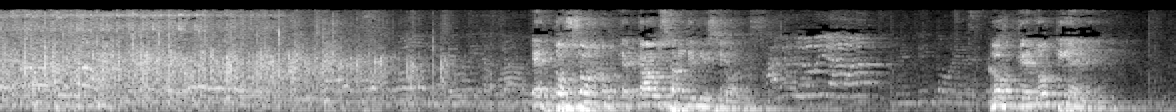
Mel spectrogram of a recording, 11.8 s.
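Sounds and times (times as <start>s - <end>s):
audience applause: 0.0s - 4.7s
speech: 5.4s - 7.6s, 9.9s - 11.1s.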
